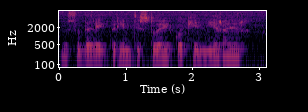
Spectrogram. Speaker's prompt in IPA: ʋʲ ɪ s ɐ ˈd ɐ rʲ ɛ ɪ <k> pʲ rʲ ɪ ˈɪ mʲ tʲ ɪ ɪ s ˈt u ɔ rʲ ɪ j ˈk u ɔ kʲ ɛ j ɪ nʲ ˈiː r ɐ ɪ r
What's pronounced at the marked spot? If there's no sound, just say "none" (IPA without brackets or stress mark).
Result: k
